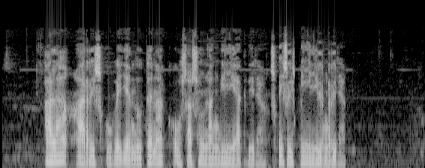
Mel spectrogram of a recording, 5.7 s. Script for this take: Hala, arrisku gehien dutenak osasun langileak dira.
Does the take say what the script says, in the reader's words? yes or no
no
